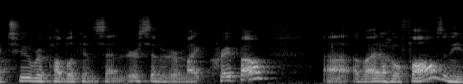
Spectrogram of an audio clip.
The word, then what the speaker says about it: Crapo: is represented by two Republican senators senator Mike Crapo of Idaho Falls and he does pronounce it Crapo and Senator James rish who is the former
